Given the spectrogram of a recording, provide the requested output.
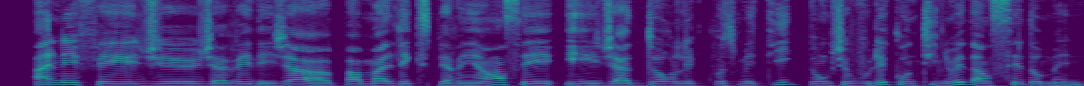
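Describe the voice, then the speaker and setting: A woman speaks with a dark, mellow tone and a very deep, low pitch. Her pace is fairly slow, her loudness very even and her intonation fairly even. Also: hardly any pauses. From United States, of Mexican descent. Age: 60s. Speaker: cosmetics entrepreneur. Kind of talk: radio interview. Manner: hesitant, many fillers.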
